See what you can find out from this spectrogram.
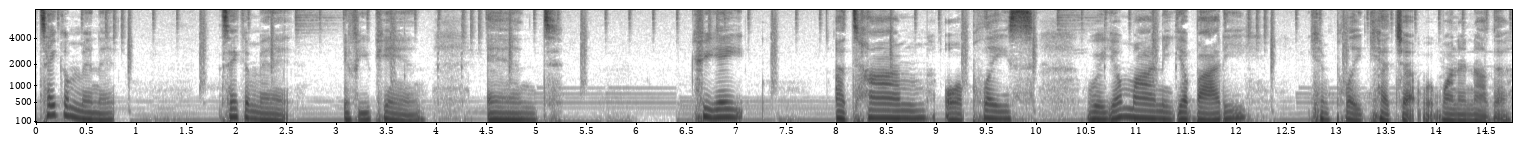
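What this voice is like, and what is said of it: Relaxed Brooklyn accent. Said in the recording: “my relaxed conversation and my Brooklyn accent”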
